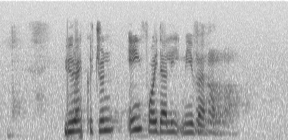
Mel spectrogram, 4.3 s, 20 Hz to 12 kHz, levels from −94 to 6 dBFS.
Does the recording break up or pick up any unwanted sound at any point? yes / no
no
